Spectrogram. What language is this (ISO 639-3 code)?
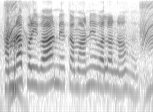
mag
